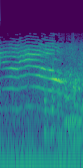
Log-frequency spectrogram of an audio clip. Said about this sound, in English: We've got to get him off the car, Bud. You go around the other side and I'll shoo him from here. Go on, cat. Scat.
